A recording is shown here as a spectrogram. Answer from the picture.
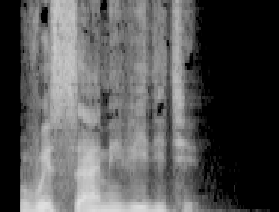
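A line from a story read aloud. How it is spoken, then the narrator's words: Firm, sharp speech. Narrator (Russian): сказал твердо, даже резко Альбер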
